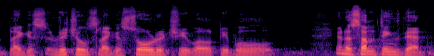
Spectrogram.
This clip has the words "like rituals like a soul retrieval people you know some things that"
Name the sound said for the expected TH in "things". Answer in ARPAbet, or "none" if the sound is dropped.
T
